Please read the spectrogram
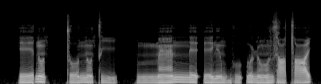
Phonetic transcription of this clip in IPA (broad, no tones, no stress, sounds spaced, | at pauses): e ɗ õ tː o n õ t i | mː æ̃ nː e ʔ e ɾʲ õ b u ʔ u ɳ õ z i tˤ i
